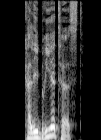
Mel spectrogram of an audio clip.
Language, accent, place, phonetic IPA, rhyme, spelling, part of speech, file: German, Germany, Berlin, [ˌkaliˈbʁiːɐ̯təst], -iːɐ̯təst, kalibriertest, verb, De-kalibriertest.ogg
- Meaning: inflection of kalibrieren: 1. second-person singular preterite 2. second-person singular subjunctive II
